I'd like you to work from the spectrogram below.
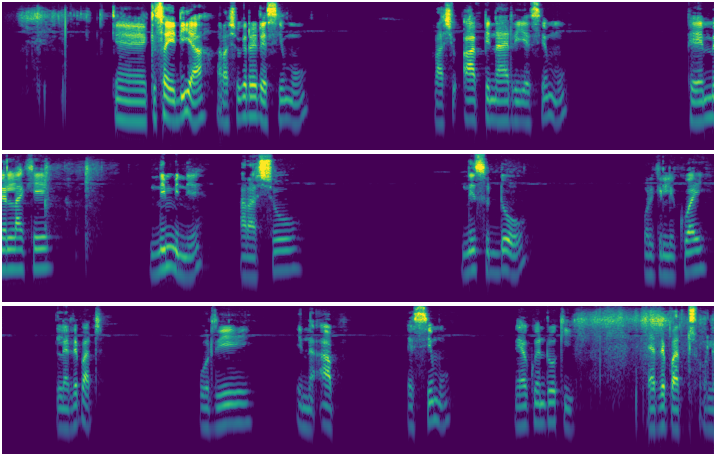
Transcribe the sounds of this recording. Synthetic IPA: kkɪ˦sa˦i˨di˦a˨a̰˨ɾa˨ʃʊ˦kɪ˦ɾɛ˦ɾɛ˨sɪ˦mʊ˨ | a˨ɾa˨ʃʊ˦ʔa˦pɪ˦na˦ɾɪ˦ɛ˨sɪ˦mʊ˨ | pɛ˨˦mɪ˦la˦kɪ˦ | nɪ˦mi˨nje˨ | a˨ɾa˨ʃʊ˦ | nɪ˦su˨do˦˨ | ɾi˨ki˨li˨kwa˦i˦˨ | lɛ˨ɾɪ˦pa˨t | o˨ɾi˦ | i˨na̰˨ʔa˦p̚ | e˨si˦mu˨ | nɪ˨a˦kwe˦ndo˦ki˨ | ɛ˨ɾɪ˦pa˨to˨l

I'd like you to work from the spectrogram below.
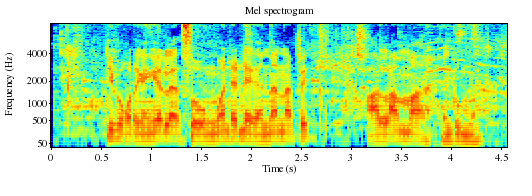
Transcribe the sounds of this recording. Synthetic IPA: ti˦pɪ˨kɔ˨ɾkɛ˨ŋɡɛ˦lɛ˨so˨ŋwa˦ntɛ˦dɛ˦kɛ˨na˦na˦pɪ˦k | a̰˨la˦mːa˨ɛ˨ndu˦mɔ˨

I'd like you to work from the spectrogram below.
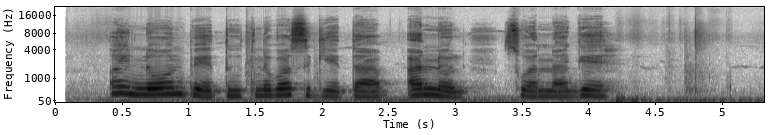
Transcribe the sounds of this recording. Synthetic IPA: ɔ˦i˦no˦npe˨tu˨t̪nɪ˦bɔ˦sɪ˨ɡe˨ta˨b̚a˦no˨lswa˨na˨ɡɛ˦

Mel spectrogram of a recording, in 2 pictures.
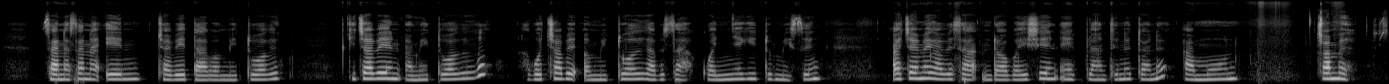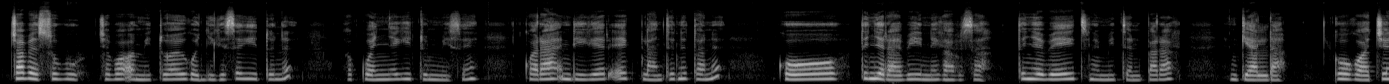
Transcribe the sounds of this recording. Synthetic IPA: sa˨na˨sa˦na˨ʔent͡ʃa˨beta˨bɔmi˨twɔ˦ki˦ | ki˦t͡ʃa˦be˦na˨mi˨twɔ˦ki˦kɔ˦ | a˨ko˦t͡ʃa˦bɛ˨ʔɔ˨mi˨twɔ˦ki˦ka˨bɪ˦sa˨kwa˨ɲːe˦ki˦tumi˨si˦ŋ | a˦t͡ʃa˦mɛ˦ka˨βɪ˦sa˨ndɔ˨bɔ˨i˦ʃe˦nʔek̚pla˨nti˦ne˦ta˨nɛ˦a˨mu˦n | t͡ʃamɛ˨t͡ʃa˦bɛ˨su˦bu˨t͡ʃe˨bɔ˦ʔa˨mi˨twɔ˦i˦ko˨ɲi˨ki˦se˦ki˦tune˦ | a˨kwɛ˨ɲɲe˦kitu˦mmi˨sɪ˦ŋkɔ˨ɾa˦ndi˨ke˦ɾḛ˦k̚pla˨nti˦ni˦tɔ˨ne˦ | ko˨ti˦ɲe˨ɾa˨bi˦nika˨bɪ˦sa˨ | ti˦ɲe˨be˦itine˨mi˨te˨npaɾa˦k | ŋɡja˨lda˨ | ko˦kɔ˨t͡ʃɪ˦n

